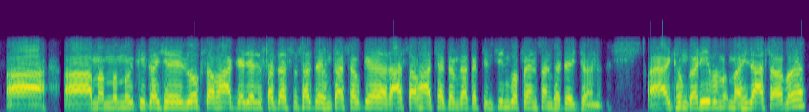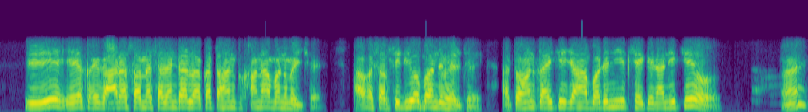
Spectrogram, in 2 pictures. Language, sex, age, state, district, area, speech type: Maithili, male, 60+, Bihar, Muzaffarpur, urban, conversation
